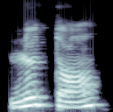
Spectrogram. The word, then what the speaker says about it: temps: Ahora, lettre S muette, tenemos le bois, la madera, le temps, el tiempo, une fois, una vez.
